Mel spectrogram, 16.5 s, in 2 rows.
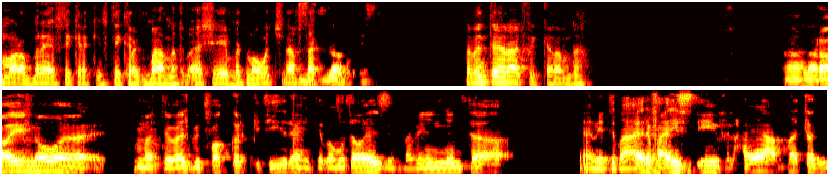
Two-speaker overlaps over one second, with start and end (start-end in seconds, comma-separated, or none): none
